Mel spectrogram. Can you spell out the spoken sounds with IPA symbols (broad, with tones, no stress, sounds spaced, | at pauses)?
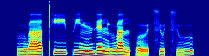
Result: l w ä˧˥ t̪ʰ i˥ p i˥˧ n n̪ ɥ ɛ˥˧ n l w a˥˩ n p o̰˨˩ ʊ̯ t͡s u˥˩ t͡s u˧˥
